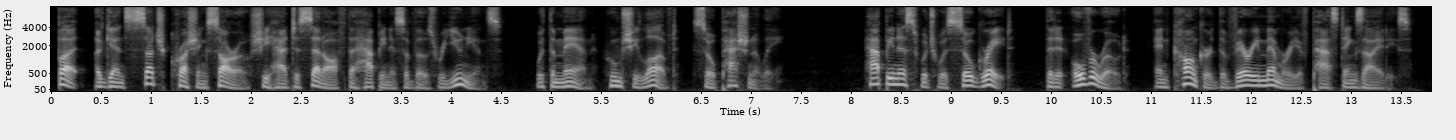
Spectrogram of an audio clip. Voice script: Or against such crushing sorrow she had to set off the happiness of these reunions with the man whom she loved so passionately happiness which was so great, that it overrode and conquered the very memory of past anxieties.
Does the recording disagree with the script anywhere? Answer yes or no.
yes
